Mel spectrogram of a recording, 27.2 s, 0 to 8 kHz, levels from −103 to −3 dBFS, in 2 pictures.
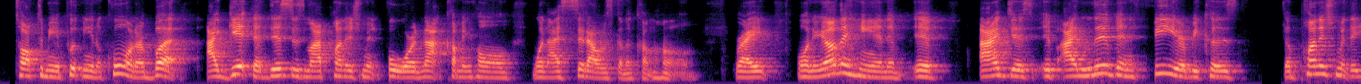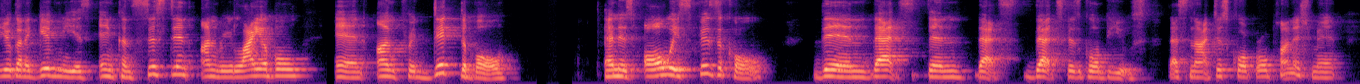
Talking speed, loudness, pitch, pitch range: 165 wpm, -25 LUFS, 180 Hz, 165-195 Hz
